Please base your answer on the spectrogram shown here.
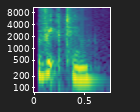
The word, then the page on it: victim: British English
